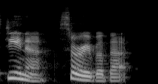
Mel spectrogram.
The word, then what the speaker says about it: Deanna: My name's My name looks like Diana. It's pronounced Dina.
